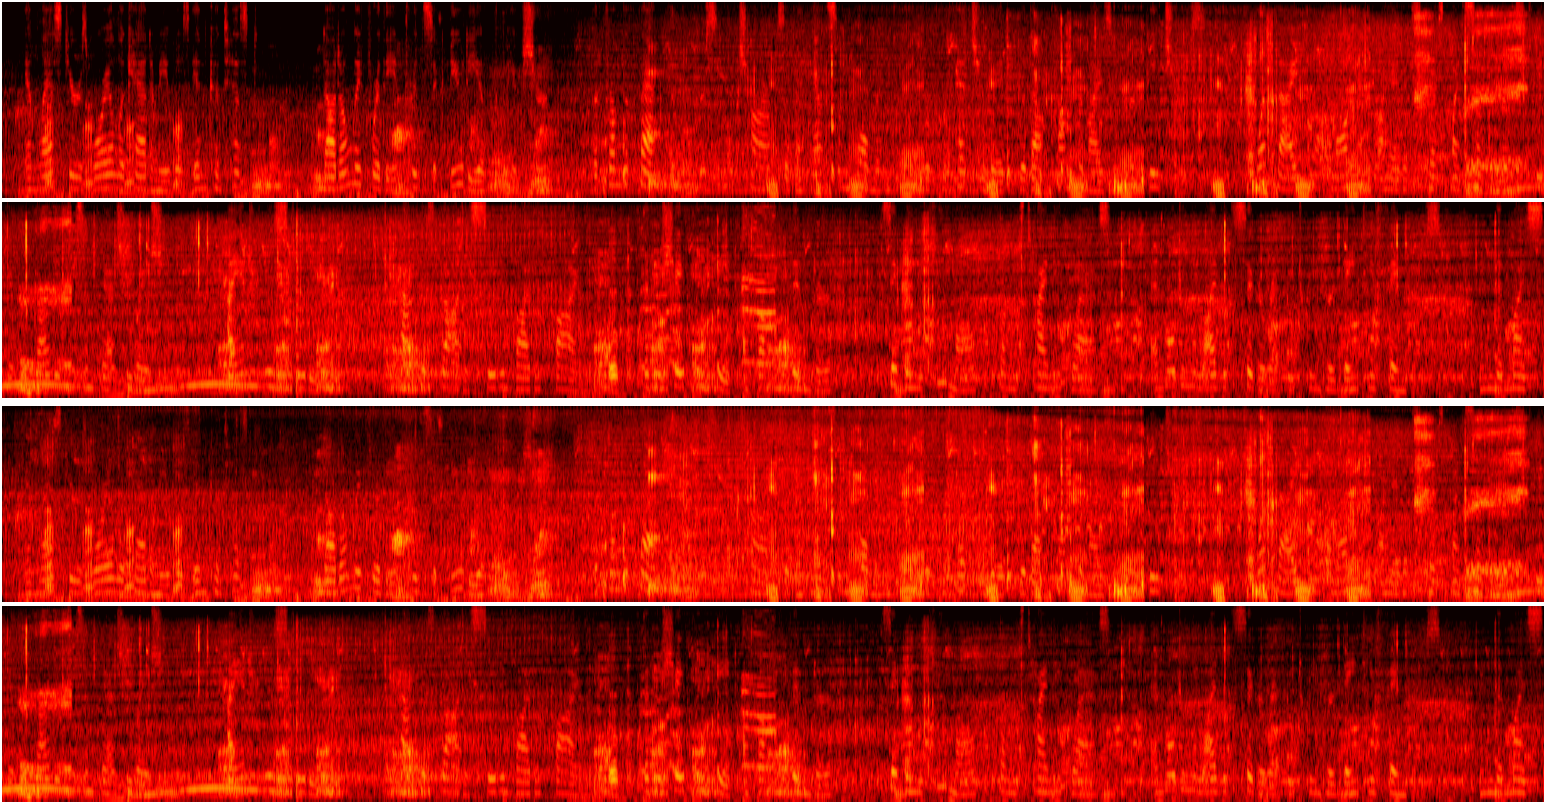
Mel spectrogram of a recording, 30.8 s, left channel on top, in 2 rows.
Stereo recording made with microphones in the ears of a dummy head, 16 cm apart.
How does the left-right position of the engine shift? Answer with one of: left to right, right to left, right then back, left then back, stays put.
right to left.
